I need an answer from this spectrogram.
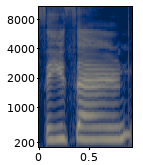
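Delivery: put-on English accent. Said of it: "I adapt their accent to me".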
